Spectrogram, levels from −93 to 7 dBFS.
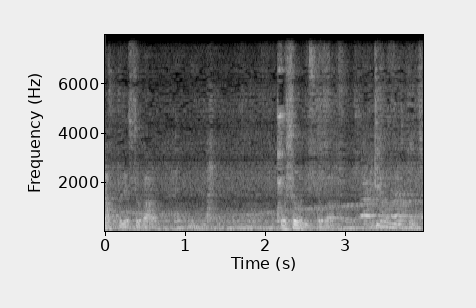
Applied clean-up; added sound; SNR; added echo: none; Bark / Motor vehicle (road) / Siren; 9 dB; reverberation time 0.3 s.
